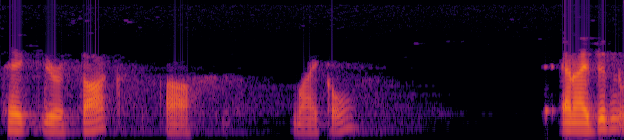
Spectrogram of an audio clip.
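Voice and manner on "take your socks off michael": soft and lower, slowed, a hushed inner voice; still small voice. Retold or imitated. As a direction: murmur it gently from within. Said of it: "and the voice said".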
